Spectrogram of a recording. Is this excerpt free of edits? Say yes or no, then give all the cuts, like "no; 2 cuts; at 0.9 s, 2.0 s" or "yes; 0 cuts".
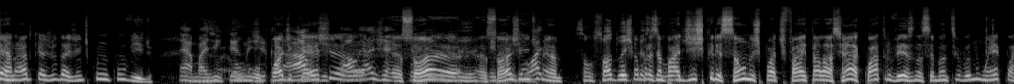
no; 1 cut; at 5.7 s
